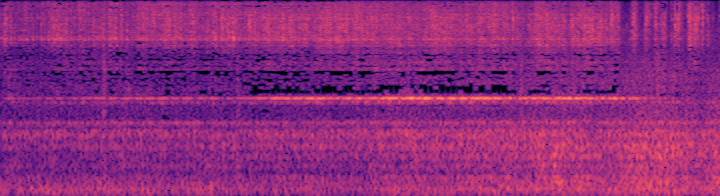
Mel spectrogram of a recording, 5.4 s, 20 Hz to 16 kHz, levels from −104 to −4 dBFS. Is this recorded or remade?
recorded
